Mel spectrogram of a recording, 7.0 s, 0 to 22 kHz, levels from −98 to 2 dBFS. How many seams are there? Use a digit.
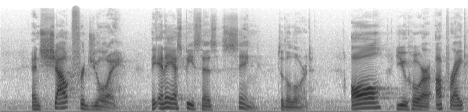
0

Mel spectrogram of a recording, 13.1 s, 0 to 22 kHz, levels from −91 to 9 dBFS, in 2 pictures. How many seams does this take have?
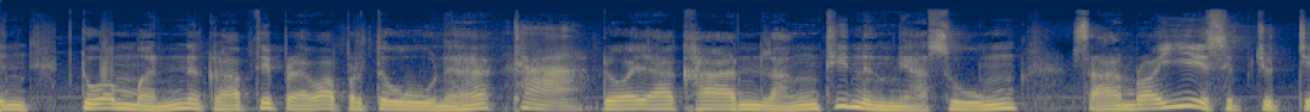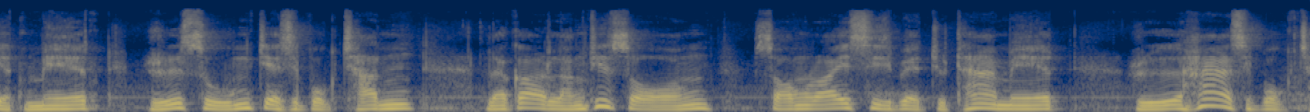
1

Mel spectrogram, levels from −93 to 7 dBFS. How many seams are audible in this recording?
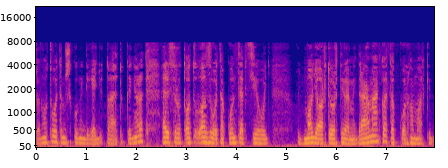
0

